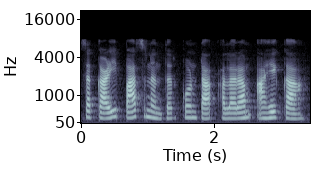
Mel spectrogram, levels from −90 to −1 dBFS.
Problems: none marked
